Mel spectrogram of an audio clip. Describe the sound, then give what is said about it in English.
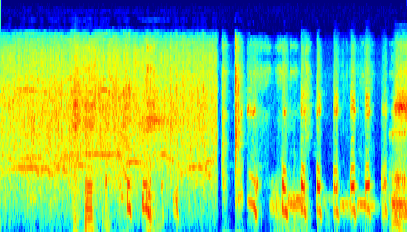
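An audience claps and cheers in a dense, continuous burst for a couple of seconds to welcome a guest, then the applause breaks off and a single voice starts talking over quieter background. “Now, come on, give it up. I want all my crowd.”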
